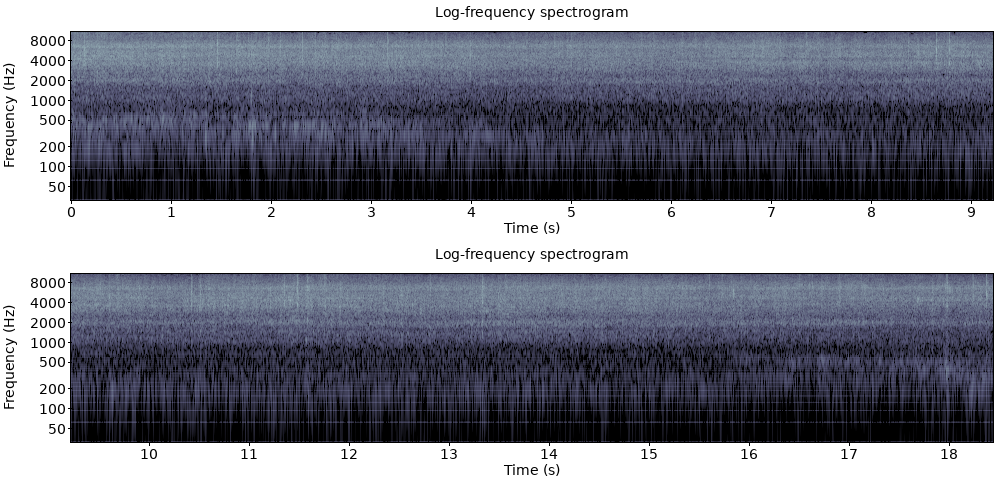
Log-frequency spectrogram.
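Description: N scale model passenger cars rolling along the track, a steady fine hiss from the small metal wheels on the rails with a few faint clicks, fading slightly as the train moves away.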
